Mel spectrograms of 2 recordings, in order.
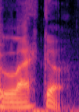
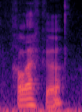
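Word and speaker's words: Bjelica: I think it's Lecker. Lecker. I'm sure the B is silent. Lecker. Sure I don't know my pronunciation, but I'll take it. Nenad Blecker.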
